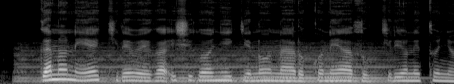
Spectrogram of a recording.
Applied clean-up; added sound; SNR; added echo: none; Bowed string instrument; 10 dB; none.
